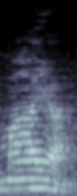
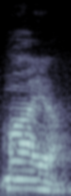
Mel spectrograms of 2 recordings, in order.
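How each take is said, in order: No difference in how they are said.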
